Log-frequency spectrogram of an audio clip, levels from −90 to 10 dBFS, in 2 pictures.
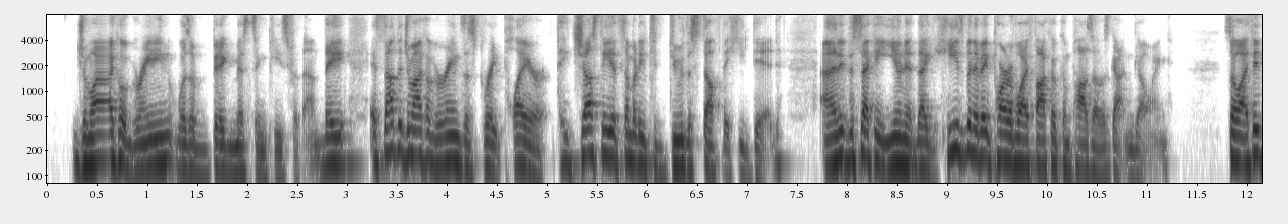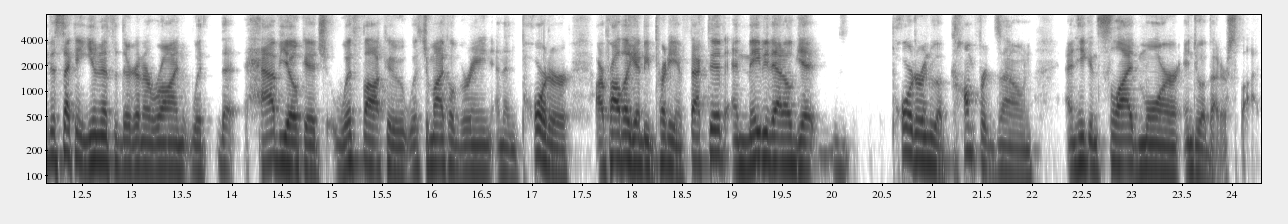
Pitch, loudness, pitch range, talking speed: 130 Hz, -16 LUFS, 120-145 Hz, 235 wpm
